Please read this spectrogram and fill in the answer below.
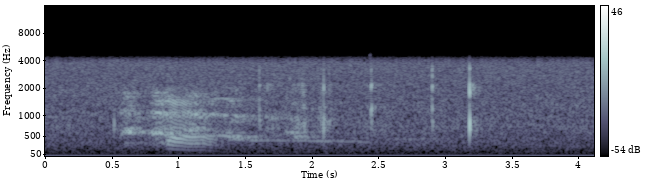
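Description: A dog whining: a wavering cry about a second in that falls in pitch and trails off, followed by a few sharp clicks.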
